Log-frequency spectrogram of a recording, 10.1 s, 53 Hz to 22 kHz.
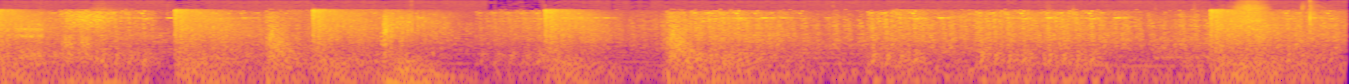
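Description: Warhammer 40K game battle noise: repeated loud booming explosions and bursts of gunfire pile up continuously and close by, with no voices over them.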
